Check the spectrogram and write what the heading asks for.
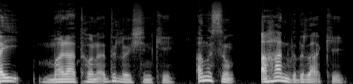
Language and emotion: Manipuri, happy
